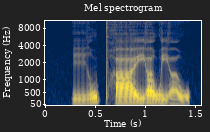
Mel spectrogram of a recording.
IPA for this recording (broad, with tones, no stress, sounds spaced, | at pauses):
iː˨˥ w pʰ aː˨˧ j ɐ˧ w j ɐ˨˩ w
